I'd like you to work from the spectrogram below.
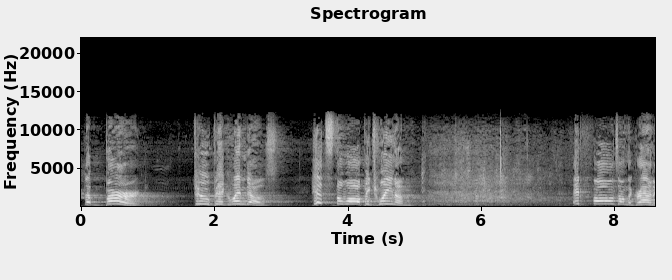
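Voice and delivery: high, loud, rising excitement; excited storytelling. Real, not acted. To the congregation, a wild bird crash, excitedly. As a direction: tell the crash like a thriller.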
